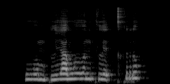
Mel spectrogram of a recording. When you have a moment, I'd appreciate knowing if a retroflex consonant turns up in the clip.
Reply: no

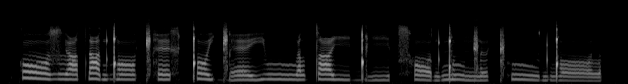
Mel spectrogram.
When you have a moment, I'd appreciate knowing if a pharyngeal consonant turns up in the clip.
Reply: no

